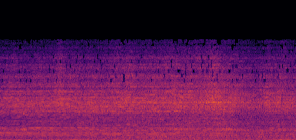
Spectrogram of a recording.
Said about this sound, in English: Looks like he's running a wet saw,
